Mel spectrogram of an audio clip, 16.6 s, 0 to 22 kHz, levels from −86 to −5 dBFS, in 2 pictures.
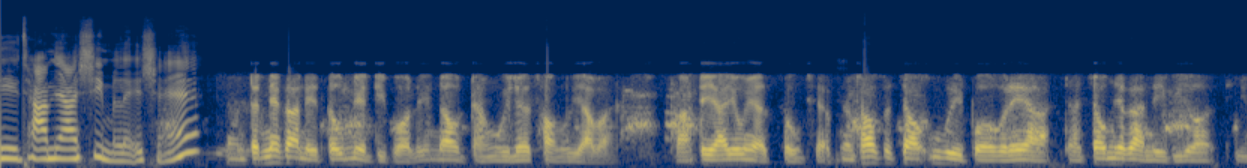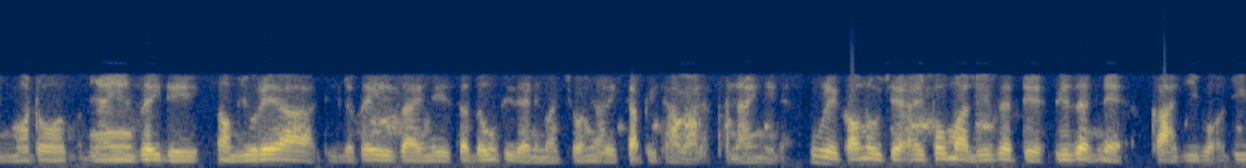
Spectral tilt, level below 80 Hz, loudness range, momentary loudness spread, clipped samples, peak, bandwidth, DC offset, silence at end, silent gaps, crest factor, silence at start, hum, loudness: -5 dB/octave; -68 dBFS; 3 LU; 9 LU; under 0.1%; -6 dBFS; 10.5 kHz; under 0.1%; 0 s; none; 18 dB; 0 s; none; -25 LUFS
